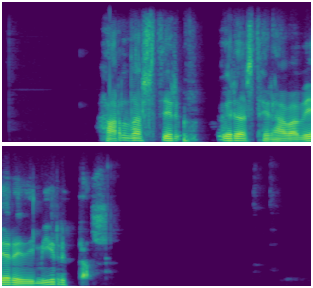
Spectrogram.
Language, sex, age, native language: Icelandic, male, 40-49, Icelandic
